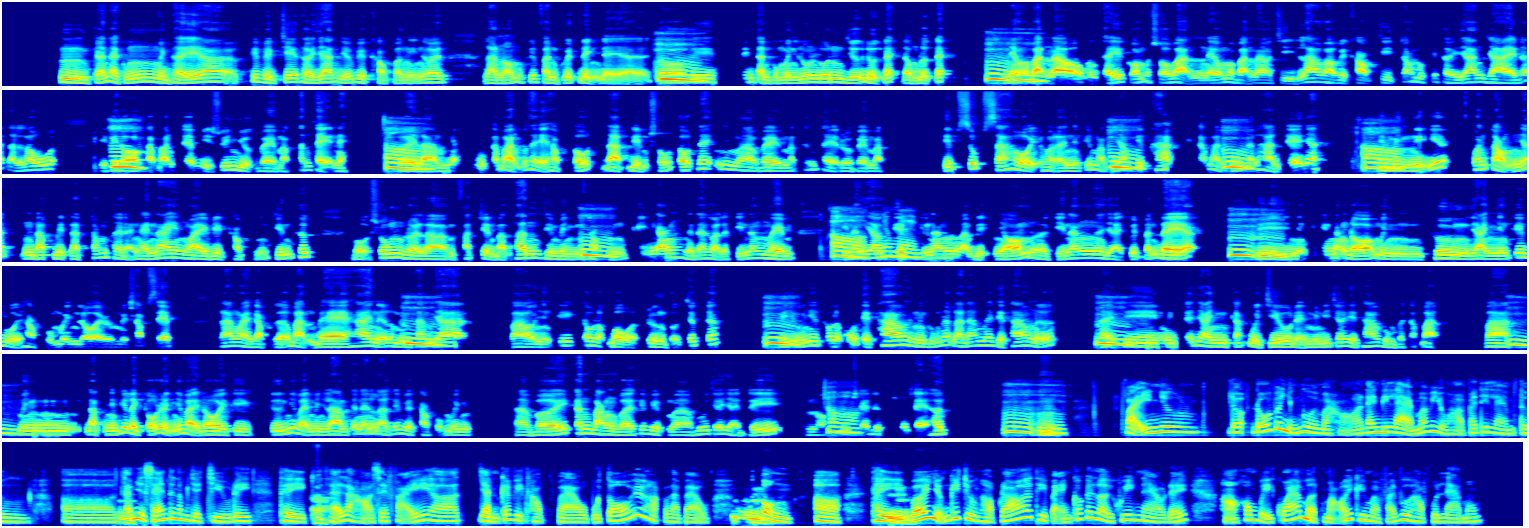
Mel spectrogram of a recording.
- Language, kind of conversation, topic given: Vietnamese, podcast, Bạn làm thế nào để giữ động lực học tập lâu dài?
- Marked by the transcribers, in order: tapping; other background noise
